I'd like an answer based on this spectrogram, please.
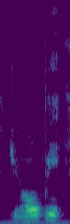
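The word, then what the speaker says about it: Ciompi: We had another one here, which was called the Florentine Chiampi, and that's where you want to pronounce that, Chiampi.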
